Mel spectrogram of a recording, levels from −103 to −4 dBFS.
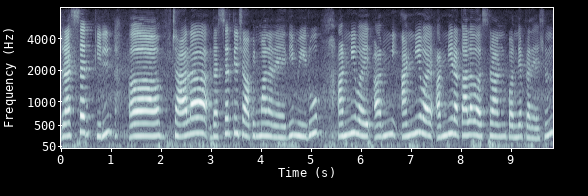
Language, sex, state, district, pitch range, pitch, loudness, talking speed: Telugu, female, Andhra Pradesh, Anantapur, 255-305 Hz, 270 Hz, -17 LUFS, 95 wpm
